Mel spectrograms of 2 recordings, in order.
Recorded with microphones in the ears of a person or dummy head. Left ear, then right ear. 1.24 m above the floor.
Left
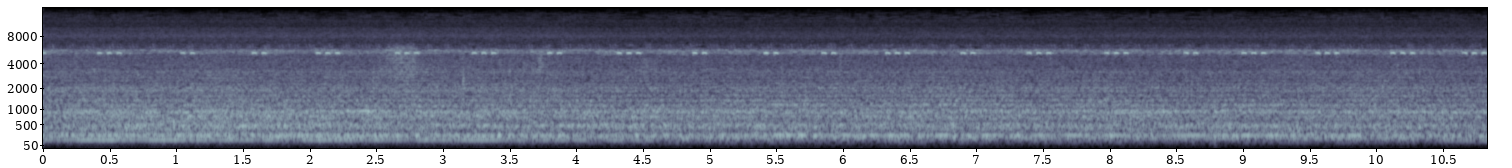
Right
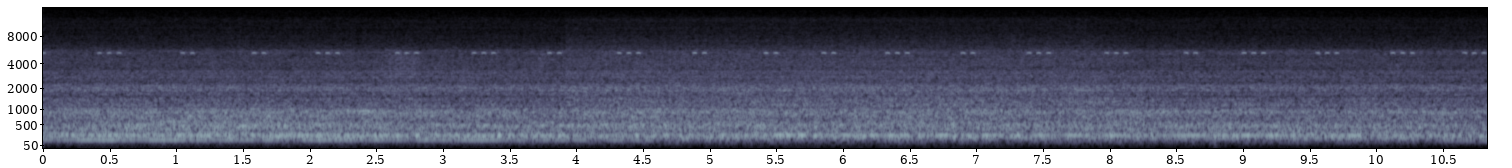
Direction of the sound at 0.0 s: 65° left (ahead or behind).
